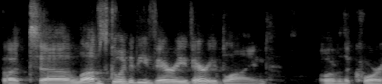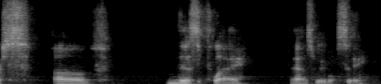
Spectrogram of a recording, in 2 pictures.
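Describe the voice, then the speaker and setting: A male teacher with a fairly low voice gives informal lecture commentary. He explains in a colloquial, playful way with wry asides. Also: slow pace, darkish tone, breathy edge. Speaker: high school English teacher.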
